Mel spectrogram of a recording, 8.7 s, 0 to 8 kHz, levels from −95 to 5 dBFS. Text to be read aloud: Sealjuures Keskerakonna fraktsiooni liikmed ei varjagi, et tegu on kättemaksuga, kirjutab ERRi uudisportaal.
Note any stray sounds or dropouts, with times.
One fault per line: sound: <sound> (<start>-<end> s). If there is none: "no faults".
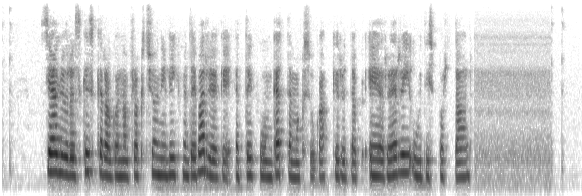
no faults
